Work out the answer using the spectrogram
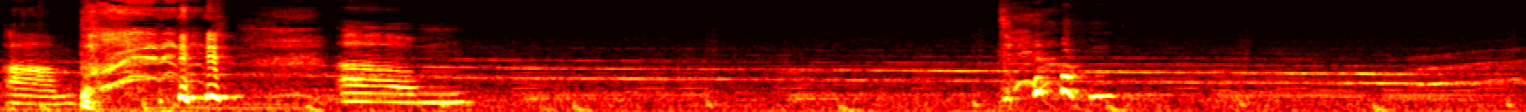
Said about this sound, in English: Sorry, there's sirens. You know, the city is always whack.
